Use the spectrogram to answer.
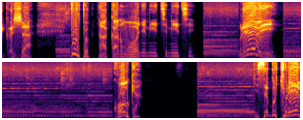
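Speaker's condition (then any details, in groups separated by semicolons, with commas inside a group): No condition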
